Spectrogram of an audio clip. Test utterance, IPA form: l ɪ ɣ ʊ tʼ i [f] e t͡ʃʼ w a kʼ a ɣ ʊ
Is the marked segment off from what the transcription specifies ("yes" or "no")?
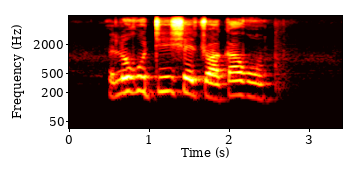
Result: yes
